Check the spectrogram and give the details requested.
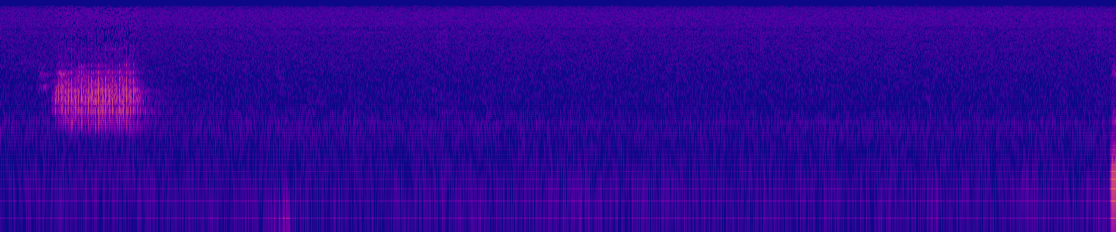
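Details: Hairy Woodpecker drumming, recorded in Kentucky, typical of woodpeckers: one fast, even roll lasting about a second, followed by long quiet with faint background hiss.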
